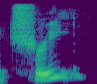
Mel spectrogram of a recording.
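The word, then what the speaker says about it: three: as I understand that that is the correct way to say the number 3 when you're talking over the community over with the FAA you say tree and if you are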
